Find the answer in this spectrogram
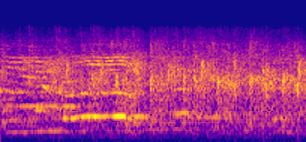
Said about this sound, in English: And if you're struggling, and if you have a hard time, get with one of the people who are clapping their hands.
